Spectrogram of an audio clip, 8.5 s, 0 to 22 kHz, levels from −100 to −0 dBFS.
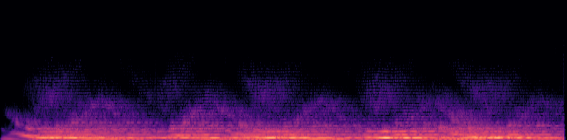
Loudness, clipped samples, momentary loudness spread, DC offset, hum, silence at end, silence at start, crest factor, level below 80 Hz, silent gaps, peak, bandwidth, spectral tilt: -28 LUFS; under 0.1%; 12 LU; 0.2%; none; 0 s; 0 s; 18 dB; -70 dBFS; none; -10 dBFS; 5.8 kHz; -6 dB/octave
